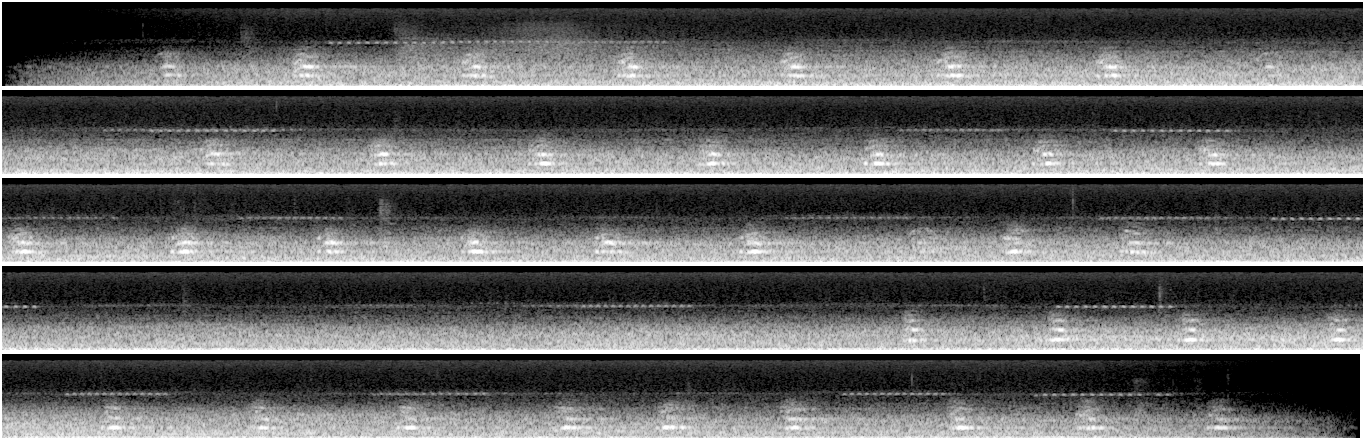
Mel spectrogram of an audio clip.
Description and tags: Ext-amb late-fall-night Distant-Dog-going-bizerk-fallcrickets
Late night fall with distant dog barking. Hum of crickets.
distant, exterior, night, fall, late, bark, dog, ambience, crickets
